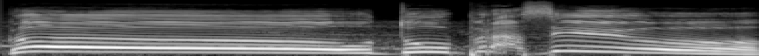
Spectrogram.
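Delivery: long held goal shout, high and loud; explosive goal commentary. Real, not acted. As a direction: stretch out the goal call at full power.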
